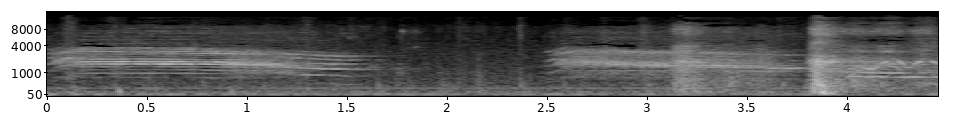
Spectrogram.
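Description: A domestic cat meowing with two long, drawn-out calls, the first falling in pitch, while shut behind a closed door. Near the end a single sharp knock sounds.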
